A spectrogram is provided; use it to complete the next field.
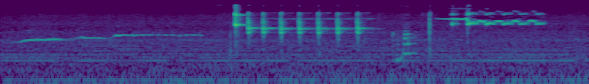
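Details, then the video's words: A common starling sings a varied medley: a slow rising whistle, then a quick run of about eight sharp clicking notes, a low squeak and high buzzy chatter. "European starling"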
